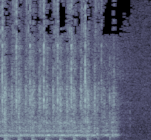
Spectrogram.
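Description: A sewing machine stitches the seam of a zippered pouch at a moderate, even pace, its rapid regular clatter steady and close, then stopping near the end to leave quiet room tone.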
